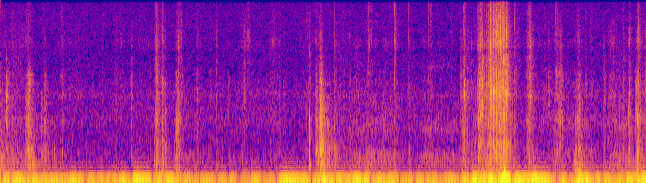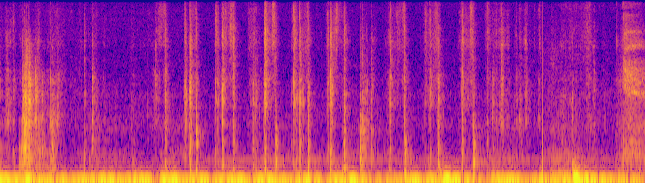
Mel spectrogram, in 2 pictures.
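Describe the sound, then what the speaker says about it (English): Tarot or oracle cards being shuffled by hand, a steady run of soft papery clicks and riffles with a few sharper snaps, fairly quiet and close with no voices. "That was an awful shuffle."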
